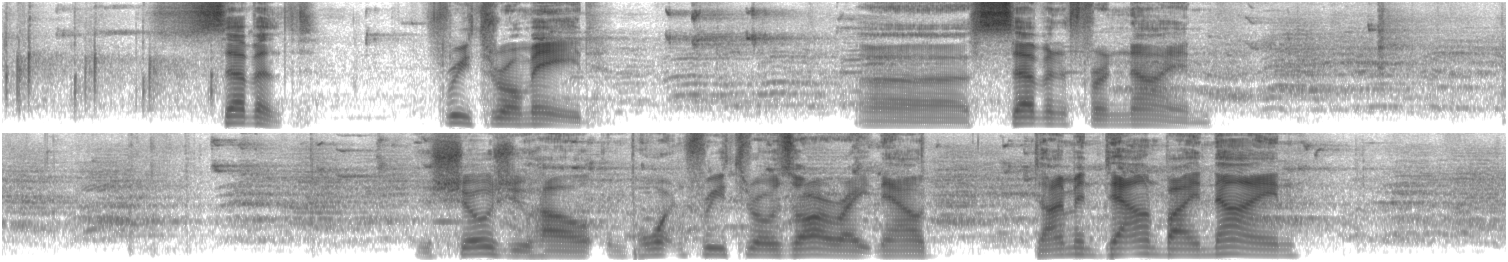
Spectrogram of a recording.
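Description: A crowd of spectators shouts and cheers loudly in an echoing gym.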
